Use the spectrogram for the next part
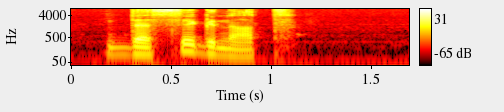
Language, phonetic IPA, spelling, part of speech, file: Polish, [dɛˈsɨɡnat], desygnat, noun, Pl-desygnat.ogg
